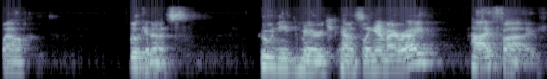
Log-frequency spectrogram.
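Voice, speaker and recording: A man's voice: mid-range voice, animated, measured pace, close to an everyday voice. A man acting an insecure, jealous and goofy fiancé in a darkly comic mystery play, earnest and flustered. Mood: sheepish.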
